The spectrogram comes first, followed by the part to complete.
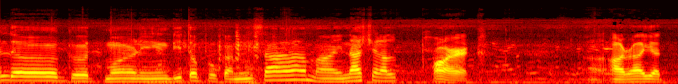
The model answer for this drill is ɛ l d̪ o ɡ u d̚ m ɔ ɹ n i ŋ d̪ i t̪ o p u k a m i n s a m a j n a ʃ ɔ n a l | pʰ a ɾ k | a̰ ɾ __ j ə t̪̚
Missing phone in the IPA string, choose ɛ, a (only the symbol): a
